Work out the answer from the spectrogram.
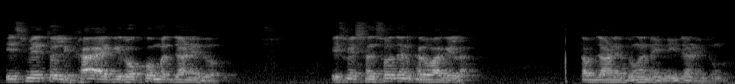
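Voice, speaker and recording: A man's voice: on the low side, expressive, moderate pace, long pauses, distant mic, close to an everyday voice. A man voicing a cunning, bold clerk who talks in a sly, insistent way, recorded in a roomy, dull lo-fi way.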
